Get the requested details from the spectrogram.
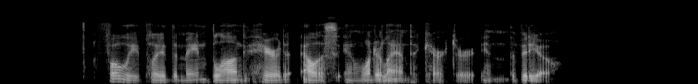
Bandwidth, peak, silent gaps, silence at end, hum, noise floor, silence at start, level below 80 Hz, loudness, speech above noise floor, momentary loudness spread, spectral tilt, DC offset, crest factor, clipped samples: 10 kHz; -4 dBFS; none; 1.45 s; none; -86 dBFS; 1.05 s; -66 dBFS; -27 LUFS; 58 dB; 11 LU; -4 dB/octave; under 0.1%; 24 dB; under 0.1%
